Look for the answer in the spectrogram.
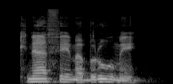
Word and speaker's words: كنافة مبرومة: Read number 13 and note the final silent T in both words pronounced E. – كنافة مبرومة.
